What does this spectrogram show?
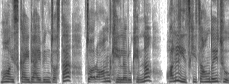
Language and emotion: Nepali, fearful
